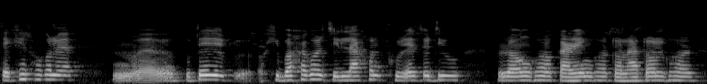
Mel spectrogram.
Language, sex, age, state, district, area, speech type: Assamese, female, 45-60, Assam, Sivasagar, rural, spontaneous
